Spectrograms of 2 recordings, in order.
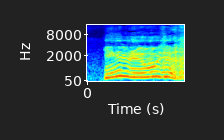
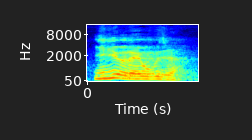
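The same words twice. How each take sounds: First: 이겨내보자 shouted high and loud; rally them with a rousing cry. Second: Said in the usual way. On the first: Shown as a demonstration. Pastor rallying his friend to overcome, rousing shout. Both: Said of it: "우리 같이 한번".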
